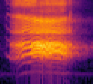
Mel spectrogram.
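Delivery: sudden loud high screech. Real, not acted. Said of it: "hearing me screech a lot more".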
